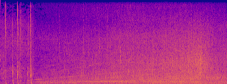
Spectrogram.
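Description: A car drives past with its engine humming.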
